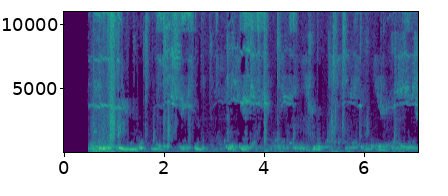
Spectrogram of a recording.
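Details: Female Pomeranian Pouter pigeon of Bhavnagar, Gujarat, India, giving low rolling coos in short bursts among other pigeons, with scuffling, wing movement and room noise throughout.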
